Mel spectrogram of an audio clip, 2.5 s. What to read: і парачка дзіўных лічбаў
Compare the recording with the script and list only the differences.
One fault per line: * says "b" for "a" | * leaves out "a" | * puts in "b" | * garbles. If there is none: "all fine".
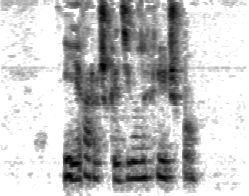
all fine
